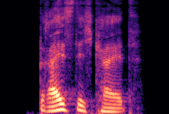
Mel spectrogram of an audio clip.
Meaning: audacity
- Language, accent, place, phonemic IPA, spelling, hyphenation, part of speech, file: German, Germany, Berlin, /ˈdʁaɪ̯stɪçkaɪ̯t/, Dreistigkeit, Dreis‧tig‧keit, noun, De-Dreistigkeit.ogg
